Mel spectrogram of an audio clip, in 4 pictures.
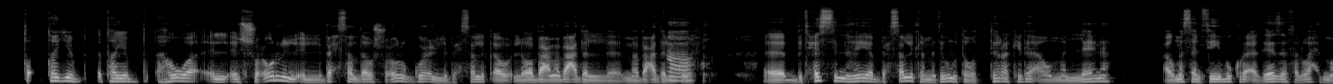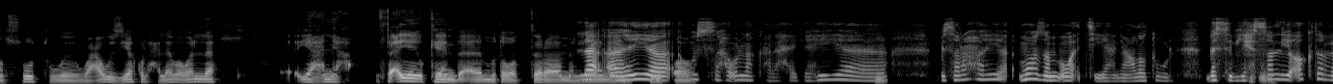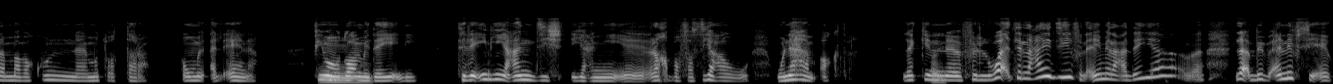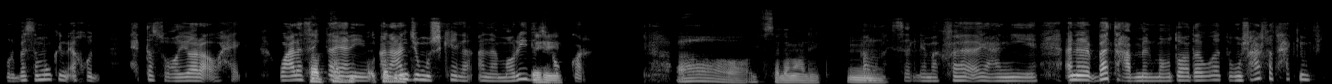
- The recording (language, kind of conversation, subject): Arabic, advice, إزاي أتعامل مع رغبتي الشديدة في الحلويات بعد العشا وأنا مش بعرف أقاومها؟
- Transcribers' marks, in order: none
